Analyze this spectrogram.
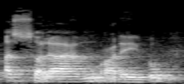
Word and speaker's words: السلام علیکم: کمی آ جائے گی۔ انہیں کو حمزہ نہیں ادا کرتے، حمزہ کو صاف ظاہر کرو، السلام علیکم، یہ پورا ہے، ورحمۃ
